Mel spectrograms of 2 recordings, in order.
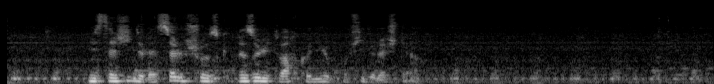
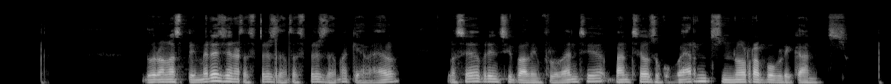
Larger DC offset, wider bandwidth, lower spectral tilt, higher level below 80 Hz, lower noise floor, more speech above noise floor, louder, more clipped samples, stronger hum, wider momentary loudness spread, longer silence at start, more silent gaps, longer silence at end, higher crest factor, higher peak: neither; about the same, 11.5 kHz vs 11.5 kHz; about the same, -6.5 dB/octave vs -6 dB/octave; second, -54 dBFS vs -44 dBFS; second, -45 dBFS vs -71 dBFS; second, 22 dB vs 48 dB; about the same, -24 LUFS vs -23 LUFS; neither; neither; first, 25 LU vs 9 LU; second, 0.05 s vs 0.4 s; second, none vs 1.31-1.41 s, 8.53-8.77 s; about the same, 0.1 s vs 0.1 s; about the same, 20 dB vs 22 dB; second, -6 dBFS vs -2 dBFS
